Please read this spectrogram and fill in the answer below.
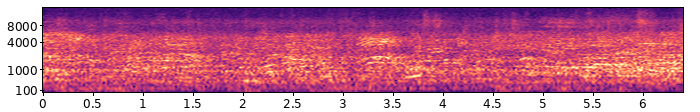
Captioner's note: audience chattering continues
